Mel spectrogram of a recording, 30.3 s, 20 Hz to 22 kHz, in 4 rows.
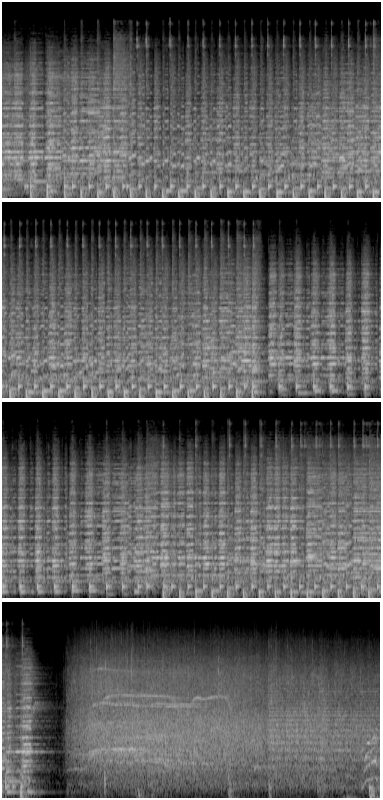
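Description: Accordion played fast and virtuosically, a quick melody over a steady pulsing bass-and-chord accompaniment, ending with a final chord about 23 seconds in. Applause follows, with a few whistles.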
